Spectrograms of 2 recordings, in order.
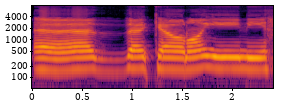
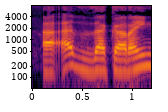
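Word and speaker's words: آلذكرين: ابھی بیان کی ہیں، بلکہ اس کی بجائے ہم تسہیل کا اطلاق کریں گے، جو کہ حمزہ کو بغیر کھینچے یا بغیر مکمل طور پر واضح کیے جزوی طور پر تلفظ کرنا ہے، اور یہ اس طرح سنائی دے گا: قل الذكرين حرم أم الأنثيين. غور کریں کہ میں نے دونوں حمزہ کو مکمل طور پر قل الذکرین نہیں کہا، اور میں نے حمزۃ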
